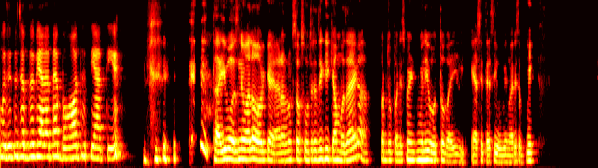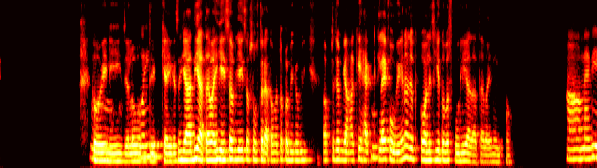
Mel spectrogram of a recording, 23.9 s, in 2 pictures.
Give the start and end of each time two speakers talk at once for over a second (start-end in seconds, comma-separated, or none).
13.8-15.4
